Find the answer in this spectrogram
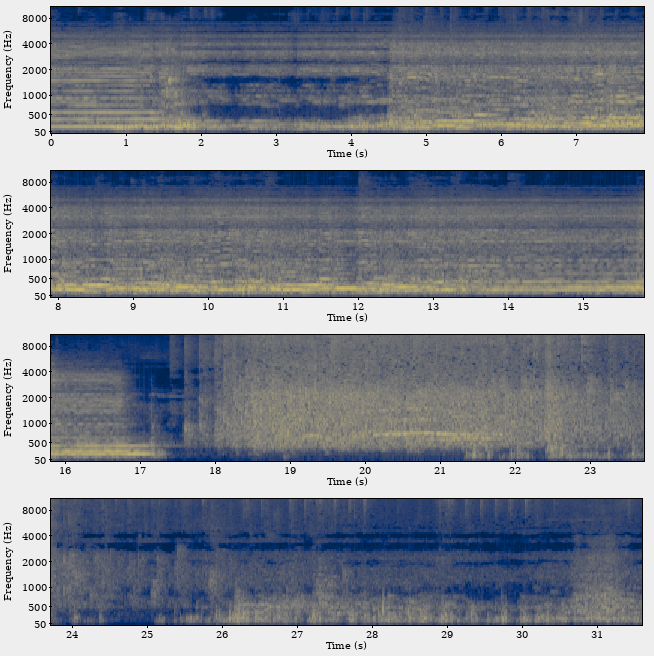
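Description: Electric guitars played through small amps, a lead melody over chords, stopping abruptly a little past halfway. Then the audience cheers and applauds loudly, dying down to lighter crowd noise near the end.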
